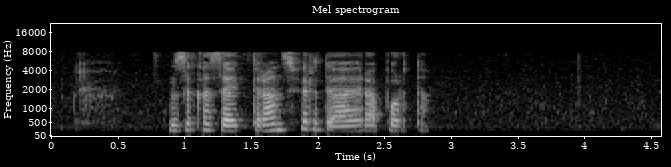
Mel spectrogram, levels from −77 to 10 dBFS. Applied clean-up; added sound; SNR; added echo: none; none; none; none.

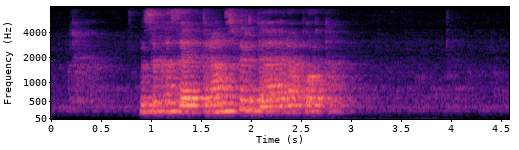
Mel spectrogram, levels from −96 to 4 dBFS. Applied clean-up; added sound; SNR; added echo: none; none; none; reverberation time 0.9 s.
